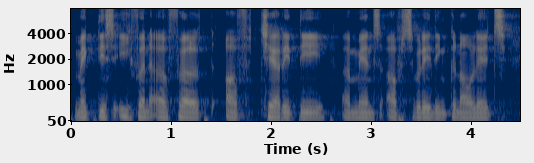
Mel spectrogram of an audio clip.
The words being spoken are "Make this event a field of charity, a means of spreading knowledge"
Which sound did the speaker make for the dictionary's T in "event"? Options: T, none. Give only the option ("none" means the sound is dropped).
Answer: none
